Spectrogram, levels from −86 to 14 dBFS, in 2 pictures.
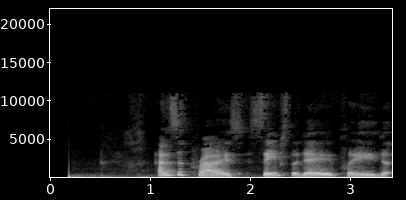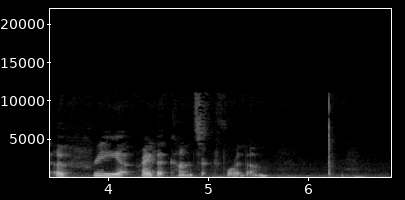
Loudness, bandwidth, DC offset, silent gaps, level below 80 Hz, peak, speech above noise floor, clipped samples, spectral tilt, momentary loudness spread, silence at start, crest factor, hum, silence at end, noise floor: -19 LUFS; 11 kHz; under 0.1%; none; -48 dBFS; -2 dBFS; 36 dB; under 0.1%; -6 dB/octave; 19 LU; 0.2 s; 18 dB; none; 1.25 s; -55 dBFS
